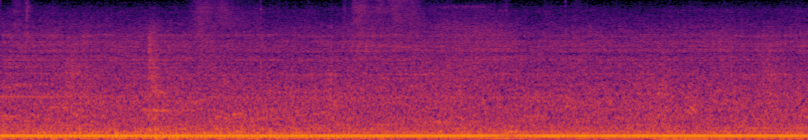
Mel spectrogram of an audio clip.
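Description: Large engine running steadily, a constant low drone over a wash of background noise, with a faint hiss near the middle.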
